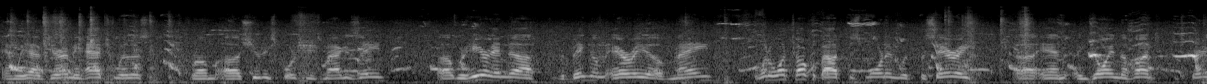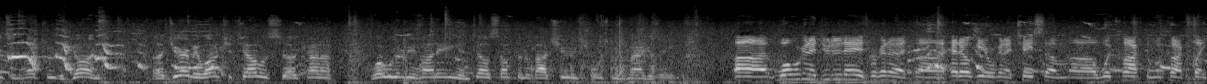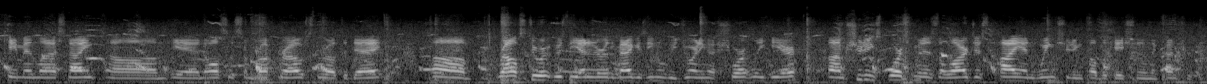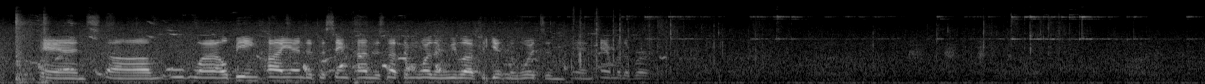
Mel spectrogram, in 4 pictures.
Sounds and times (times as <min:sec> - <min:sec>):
Speech: 0:00.0 - 0:03.8, 0:04.4 - 0:18.8, 0:19.4 - 0:42.8
Animal: 0:00.0 - 0:05.0, 0:20.7 - 0:43.0.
